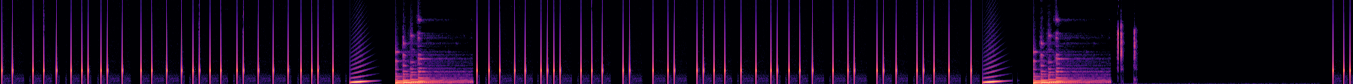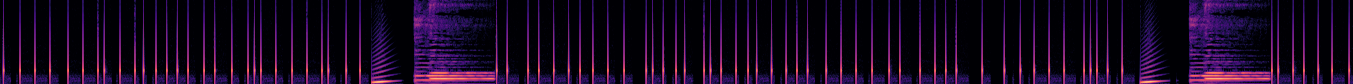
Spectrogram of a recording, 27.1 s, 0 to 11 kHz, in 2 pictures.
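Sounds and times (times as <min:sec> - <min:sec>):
phone keyboard typing clicks: 0:00.0 - 0:03.7, 0:04.7 - 0:09.9, 0:13.4 - 0:25.0, 0:25.7 - 0:27.0
message notification chime: 0:04.0 - 0:04.8, 0:10.4 - 0:11.1.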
